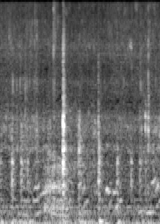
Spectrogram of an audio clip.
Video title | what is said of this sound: RESEP KACANG BAWANG HARUM GARING RENYAH GURIH EMPUK - LEBARAN - FIRDHA KARUNIA - FILM MEGABIRD - IDE | bunyi gini ya tuh maksudnya bunyi kencring-kencring garing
